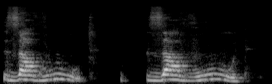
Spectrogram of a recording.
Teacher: when O is not stressed, pronounce it as A.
